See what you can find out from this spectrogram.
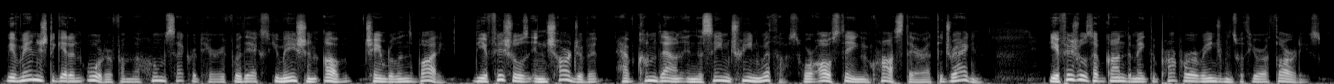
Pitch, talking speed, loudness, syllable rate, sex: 140 Hz, 235 wpm, -19 LUFS, 6.9 syllables/s, male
